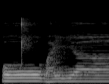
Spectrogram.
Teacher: इसके बाद फिर आते हैं प्लुत स्वर। प्लुत स्वर जिसको दीर्घ स्वर से भी अधिक समय लगता है बोलने में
